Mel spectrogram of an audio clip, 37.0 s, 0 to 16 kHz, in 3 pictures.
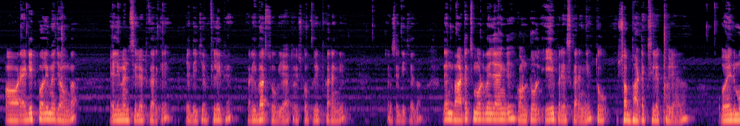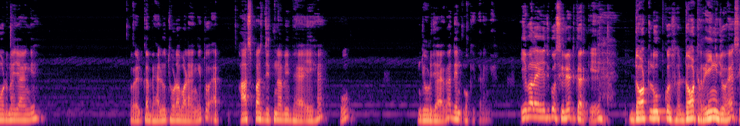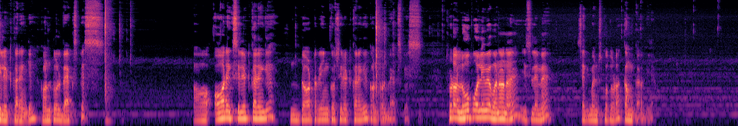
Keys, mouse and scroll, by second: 0.4 click, 5.8-6.1 scroll up 1, 6.6 alt+middle click, 7.6 click, 8.4 middle click, 8.9 ctrl+a, 11.9 click, 12.8-13.3 scroll up 3, 14.5 click, 16.6 middle click, 20.1 click, 20.6 scroll down 2, 20.9 scroll up 3, 21.7 click, 26.4 ctrl+BackSpace, 28.3 click, 30.2 click, 30.9 ctrl+BackSpace, 31.5-31.9 scroll down 3, 32.3 alt+middle click, 35.5 middle click, 36.5 alt+middle click.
